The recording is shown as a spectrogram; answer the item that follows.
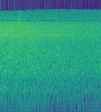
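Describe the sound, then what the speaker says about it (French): Surf breaks along the shore by the Promenade des Anglais in Nice, a dense, constant wash of rushing water, loud and close with no clear gaps. "principalement là c'est le ressac."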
